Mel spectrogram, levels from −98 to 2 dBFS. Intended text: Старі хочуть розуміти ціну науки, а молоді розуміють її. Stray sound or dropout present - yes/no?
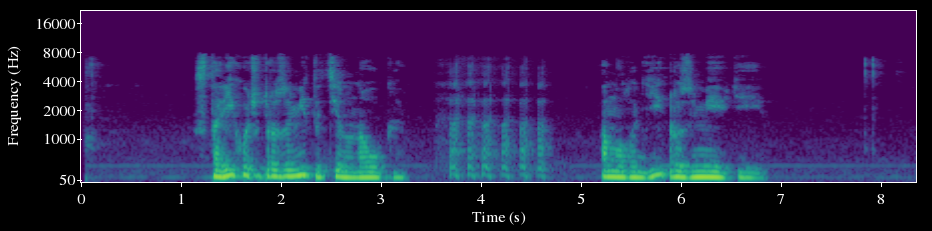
yes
